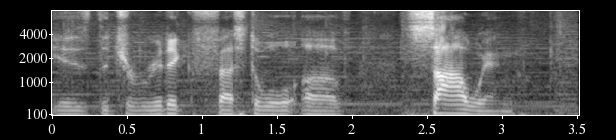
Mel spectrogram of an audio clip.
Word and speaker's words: Samhain: origins of Halloween is the jtic Festival of sawin it's usually spelled um s a m h a i n but is pronounced as sa now for those who don't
